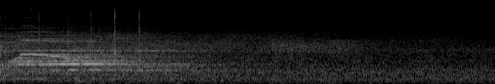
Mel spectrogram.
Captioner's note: audience cheering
